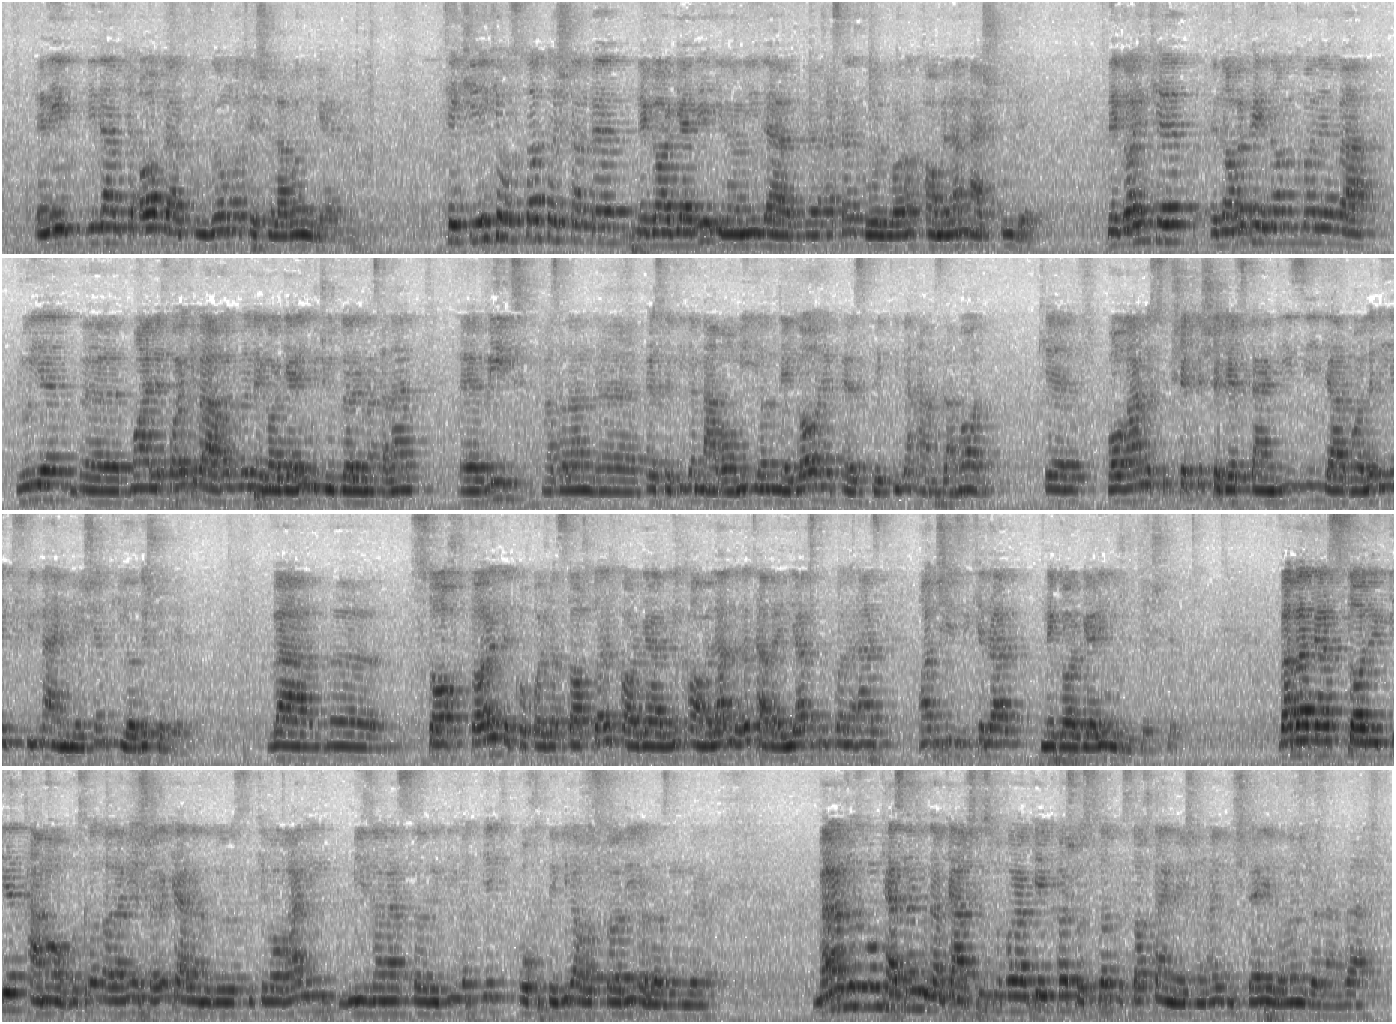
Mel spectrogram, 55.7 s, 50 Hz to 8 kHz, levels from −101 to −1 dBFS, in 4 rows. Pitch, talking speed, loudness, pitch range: 160 Hz, 130 wpm, -25 LUFS, 145-185 Hz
